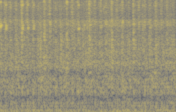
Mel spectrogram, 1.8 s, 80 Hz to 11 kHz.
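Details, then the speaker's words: 1930 Ford Model A, original flathead four-cylinder with updraft carburetor, rebuilt distributor and carburetor, idling with throttle lever up and timing lever moved halfway down to add timing. Low, steady putter with even firing, no misses or knocks; smooth normal idle. "That adds some timing to it so it runs and idles nice and smooth."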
